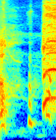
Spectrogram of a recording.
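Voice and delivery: shrieking laugh. Real, not acted. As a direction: burst out laughing high. Big laugh after joke.

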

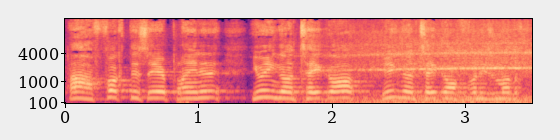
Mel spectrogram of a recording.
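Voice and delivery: a scoffing hater jeering at a passing train; mock yelling at a train. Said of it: "someone's yelling at that train".

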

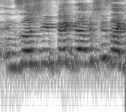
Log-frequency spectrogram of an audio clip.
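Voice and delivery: usual speaking voice

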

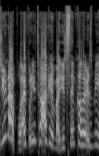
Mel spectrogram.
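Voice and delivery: very high, squeaky disbelief; incredulous laugh. Retold or imitated. Mother disbelieves classmate, very high and incredulous. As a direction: laugh at the absurdity. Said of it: "my mother laughs again and says".

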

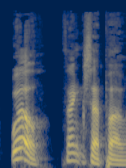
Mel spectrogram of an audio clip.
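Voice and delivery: ordinary talk

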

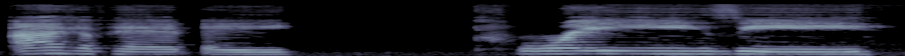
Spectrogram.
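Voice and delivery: quiet, weary, slow start; soft, tired vlog voice. Real, not acted. Quiet vlog opener after intro.

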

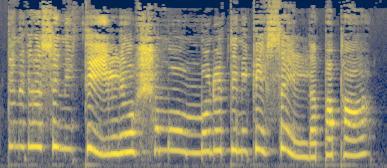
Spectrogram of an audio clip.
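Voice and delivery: mock Italian gibberish; hammy pretend Italian accent; fake Italian. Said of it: "You're trying to speak Italian".

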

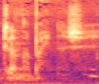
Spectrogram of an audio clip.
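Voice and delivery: very soft, near-whispered aside; muttered refusal. Retold or imitated. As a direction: refuse under your breath. Retells refusing a vendor.

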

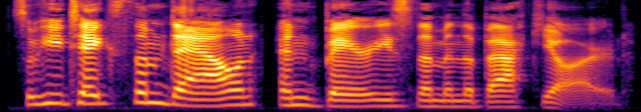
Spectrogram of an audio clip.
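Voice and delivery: usual speaking voice

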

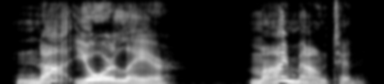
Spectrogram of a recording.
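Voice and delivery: high, slow goblin voice, stubborn; stubborn little goblin. Acted. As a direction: plant your feet like a tiny goblin king. Goblin claims the mountain.

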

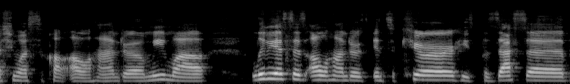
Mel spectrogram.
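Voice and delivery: ordinary talk

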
